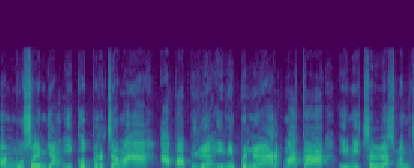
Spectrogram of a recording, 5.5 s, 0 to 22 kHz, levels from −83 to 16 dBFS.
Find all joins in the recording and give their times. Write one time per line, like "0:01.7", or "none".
none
